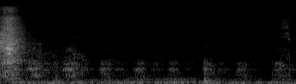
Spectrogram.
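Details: A mini Italian Greyhound, confronting an English Mastiff, lets out a sudden, sharp, high bark, then soft, rhythmic huffs and panting, and another abrupt bark, with a person's voice faintly nearby.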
